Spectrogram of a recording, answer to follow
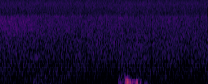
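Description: Near silence: video-call room tone, broken once by a brief faint low bump a little past halfway.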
